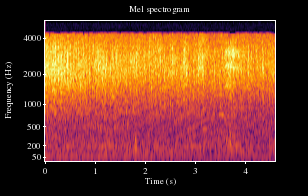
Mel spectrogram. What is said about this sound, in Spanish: Dele un aplauso al Ecuador, su tierra linda.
